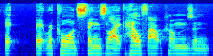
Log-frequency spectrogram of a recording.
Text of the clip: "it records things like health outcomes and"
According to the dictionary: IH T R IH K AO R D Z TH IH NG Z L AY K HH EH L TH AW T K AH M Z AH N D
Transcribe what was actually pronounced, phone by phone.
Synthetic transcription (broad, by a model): IH T R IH K AO D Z TH IH NG Z L AY K HH EH L TH AW T K AH M Z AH N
